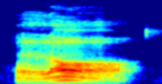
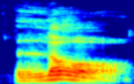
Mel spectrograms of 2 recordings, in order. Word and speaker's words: law: Law. Law. Can you hear the difference between these two words? Law. That a w is pronounced as the long o sound.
